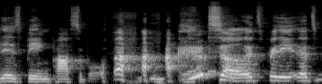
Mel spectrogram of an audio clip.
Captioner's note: laughing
